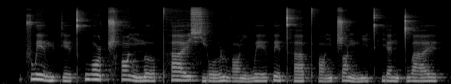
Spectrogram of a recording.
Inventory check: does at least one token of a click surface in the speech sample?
no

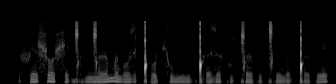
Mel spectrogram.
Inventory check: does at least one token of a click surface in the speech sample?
yes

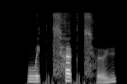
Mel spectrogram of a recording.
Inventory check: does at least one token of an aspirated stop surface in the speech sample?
yes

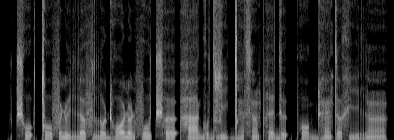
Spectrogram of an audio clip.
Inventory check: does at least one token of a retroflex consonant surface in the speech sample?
yes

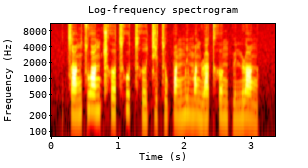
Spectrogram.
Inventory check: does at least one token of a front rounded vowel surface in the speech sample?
yes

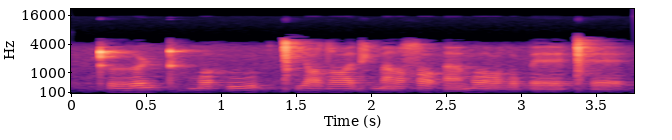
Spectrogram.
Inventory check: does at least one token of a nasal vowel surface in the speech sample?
no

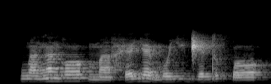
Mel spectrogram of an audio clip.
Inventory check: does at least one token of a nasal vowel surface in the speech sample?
yes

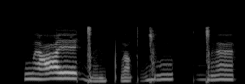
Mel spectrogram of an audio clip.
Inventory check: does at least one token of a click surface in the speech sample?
yes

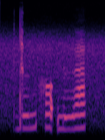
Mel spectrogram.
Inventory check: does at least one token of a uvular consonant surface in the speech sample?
no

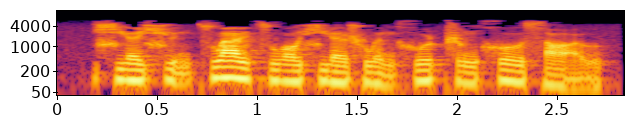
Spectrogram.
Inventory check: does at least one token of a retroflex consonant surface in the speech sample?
yes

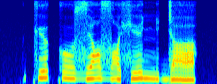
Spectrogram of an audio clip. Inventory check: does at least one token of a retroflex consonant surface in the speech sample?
no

